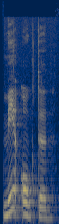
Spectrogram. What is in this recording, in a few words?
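Komi, female; ме ог тӧд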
